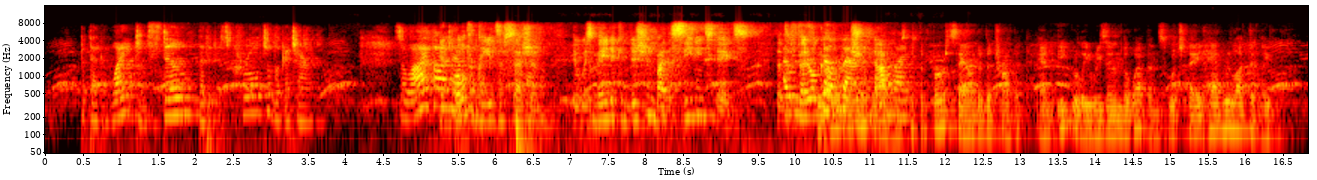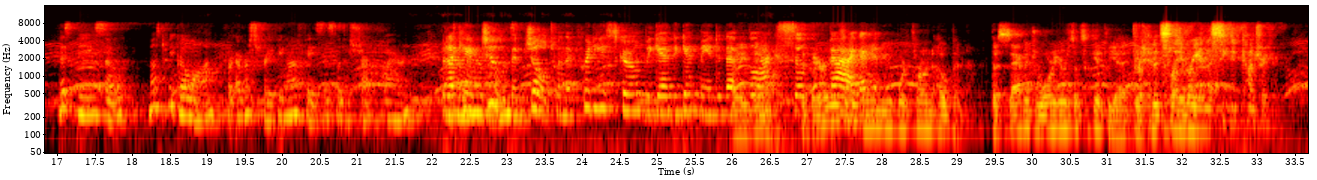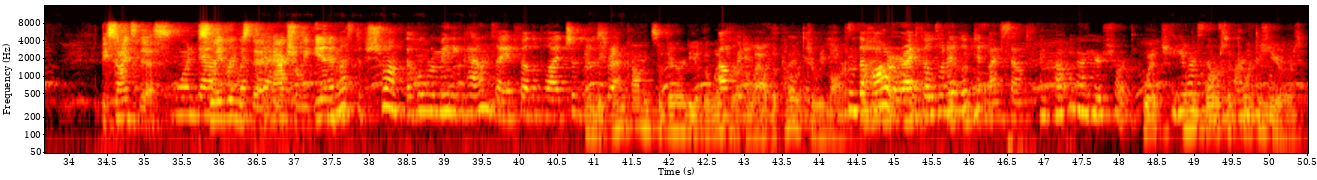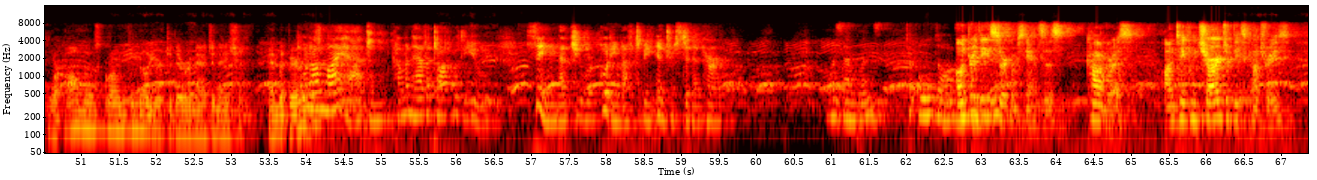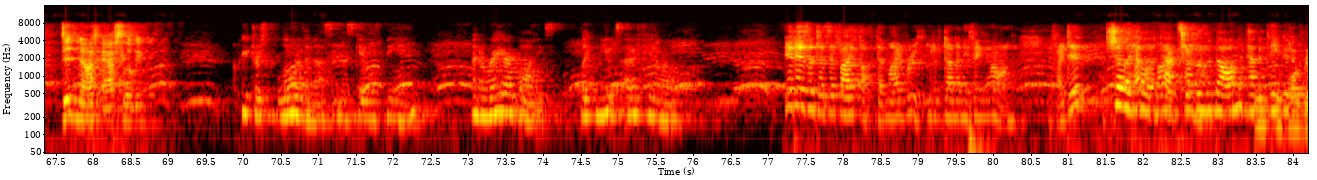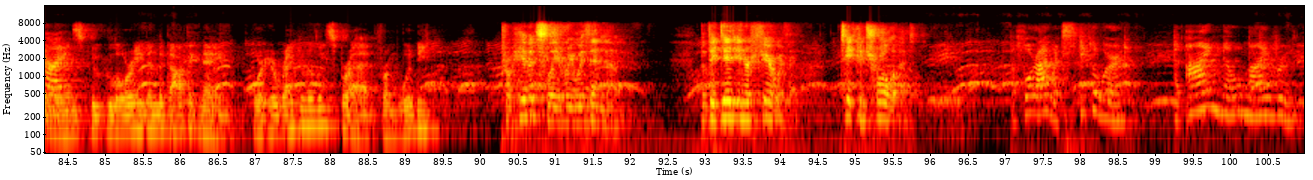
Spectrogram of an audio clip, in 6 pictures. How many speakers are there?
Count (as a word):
five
